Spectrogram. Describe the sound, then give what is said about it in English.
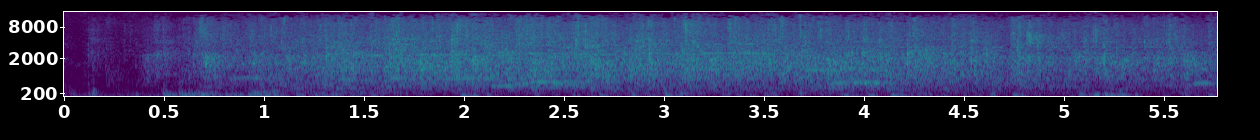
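An audience at a concert applauds high school students in a dense, steady wash of clapping that holds at an even, fairly loud level for about six seconds, with no clear voices rising above it. “For all of that, they should be applauded.”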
